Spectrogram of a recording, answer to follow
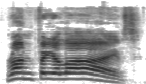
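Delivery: high, loud, drawn-out yell; alarmed cry. A narrator's reading. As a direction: shout a panicked warning slowly and fully. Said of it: "cried Harold".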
